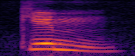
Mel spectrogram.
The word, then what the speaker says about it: किं: किम, क के ऊपर बिंदी और बाद में क्या है व, य र ल व होता है, बिंदी का उच्चारण क्या होगा म। किम वीक्षितेन भवता भुवि येन नान्यः।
